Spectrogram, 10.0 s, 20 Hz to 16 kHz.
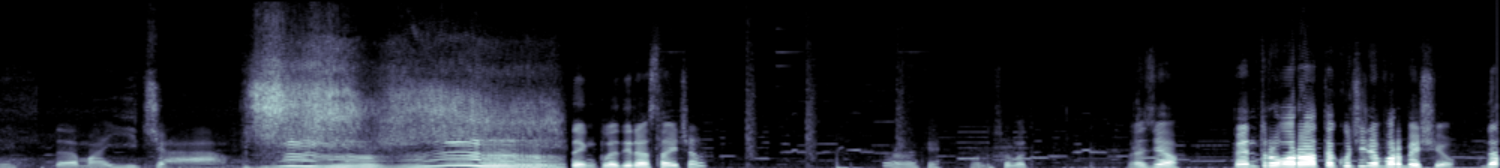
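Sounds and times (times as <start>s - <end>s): man vocalizing sing-song: 1.6s - 3.8s.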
